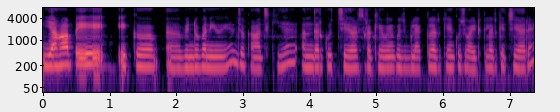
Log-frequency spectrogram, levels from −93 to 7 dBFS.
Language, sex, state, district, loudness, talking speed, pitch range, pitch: Hindi, female, Chhattisgarh, Bilaspur, -34 LUFS, 220 wpm, 175-195 Hz, 180 Hz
